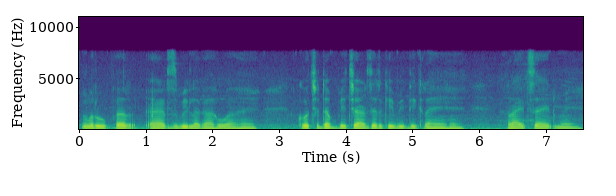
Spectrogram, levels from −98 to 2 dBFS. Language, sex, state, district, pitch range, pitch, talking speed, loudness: Hindi, female, Bihar, West Champaran, 145-150 Hz, 145 Hz, 145 wpm, -17 LUFS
